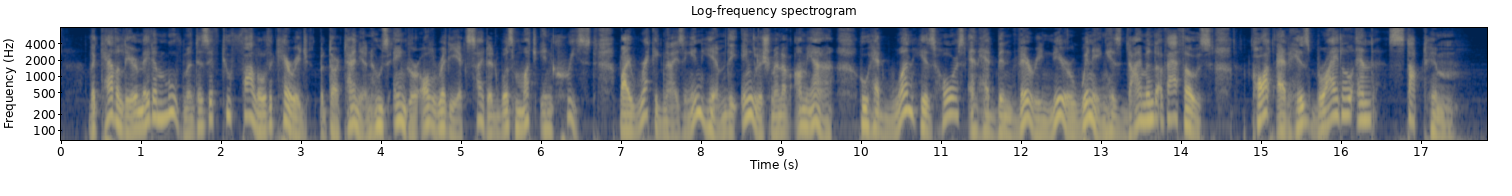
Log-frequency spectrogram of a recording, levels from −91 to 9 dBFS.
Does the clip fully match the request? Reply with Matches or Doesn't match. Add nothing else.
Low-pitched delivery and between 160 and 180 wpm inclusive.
Matches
